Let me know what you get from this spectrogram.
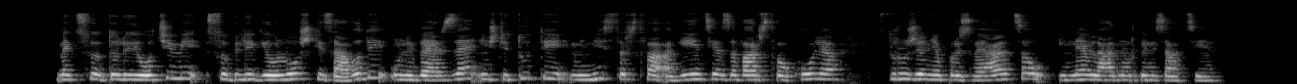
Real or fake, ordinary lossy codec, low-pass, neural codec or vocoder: real; none; none; none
